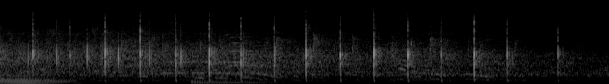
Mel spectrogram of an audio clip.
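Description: Sparse, scattered hand claps from an audience at a community awards ceremony, a slow uneven patter of individual claps that fades out over several seconds, with faint background murmur.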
